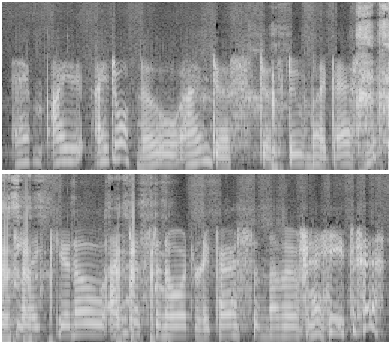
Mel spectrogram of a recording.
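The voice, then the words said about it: Irish Dublin accent. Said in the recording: “I worked in Dublin for about 6 months ... your accent is reminding me of a lovely time in my life”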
